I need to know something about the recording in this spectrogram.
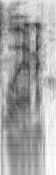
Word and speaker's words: Willamette: Willamette, There's a way yes, to pronounce that, and it's Willamette.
